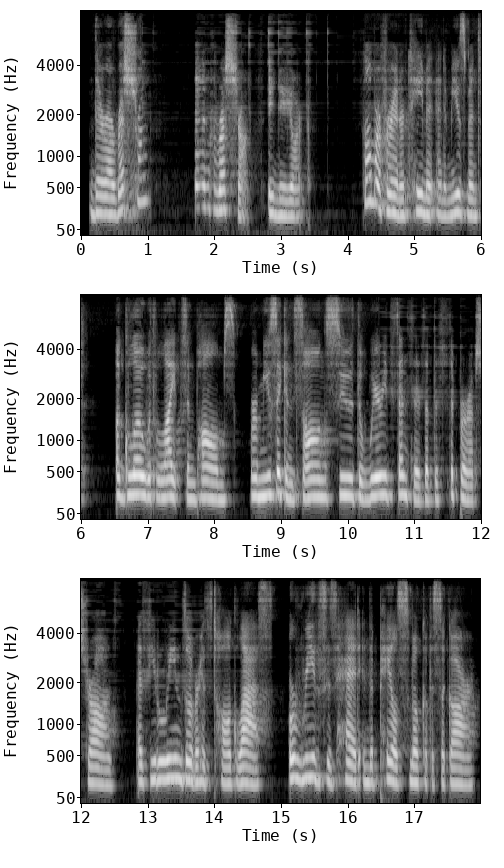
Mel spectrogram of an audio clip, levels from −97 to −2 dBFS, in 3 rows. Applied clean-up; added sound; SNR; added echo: neural mask model DeepFilterNet 3.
